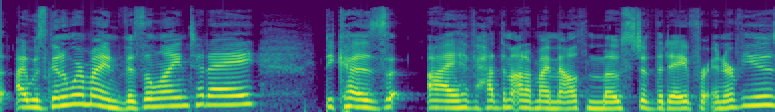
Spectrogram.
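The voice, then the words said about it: Congested, runny-nose voice. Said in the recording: “if I sound like my nose is running, it's because it is”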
